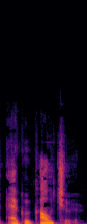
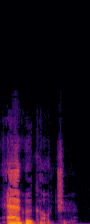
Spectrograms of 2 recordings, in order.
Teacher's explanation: 它重音在第一个音节 · Shown in: second take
